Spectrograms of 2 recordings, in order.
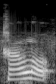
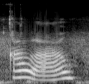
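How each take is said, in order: First: The final vowel is one plain vowel sound. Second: The final vowel glides between two vowel sounds.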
